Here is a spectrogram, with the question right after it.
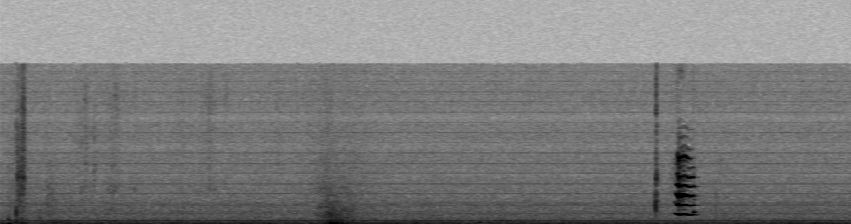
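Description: Near the end, a Devon Rex cat gives a single brief meow, high and slightly falling, to seek attention. The rest is nearly silent, with only a soft thump or rustle in the middle.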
